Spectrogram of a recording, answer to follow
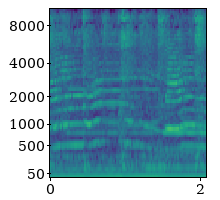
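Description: Clarinet playing a sustained melody, gliding between notes, over a backing track with guitar.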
